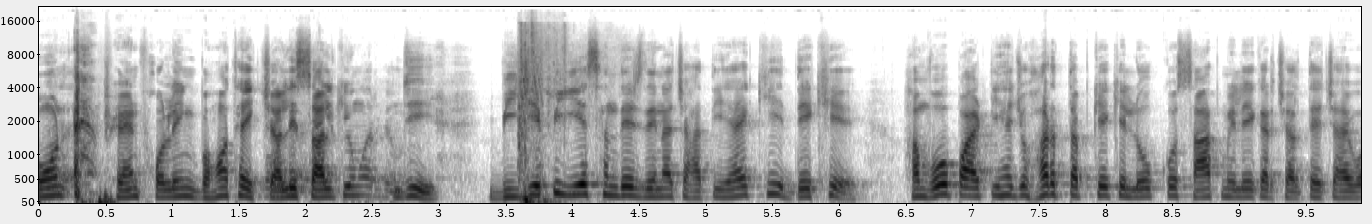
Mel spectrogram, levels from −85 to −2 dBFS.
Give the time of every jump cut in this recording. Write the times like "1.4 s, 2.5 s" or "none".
3.1 s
